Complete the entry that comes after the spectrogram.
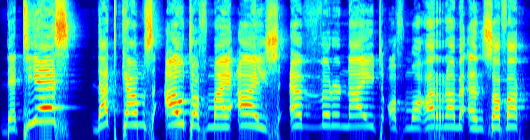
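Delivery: slow, high, thunderous sermon shout; full-force preaching. Real, not acted. Preacher declaring the aim of his tears, slow full-force shout. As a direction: proclaim it loudly, drawing out the words.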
